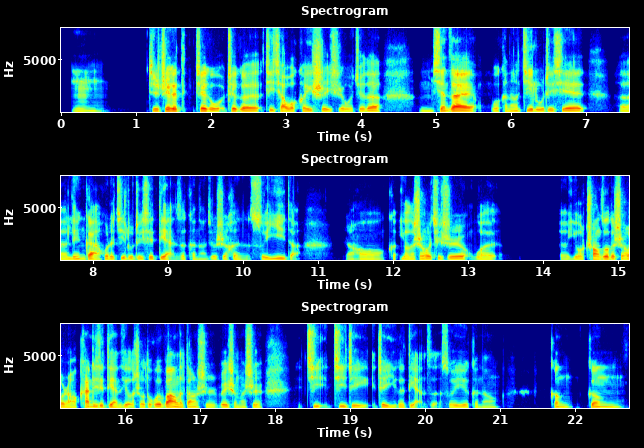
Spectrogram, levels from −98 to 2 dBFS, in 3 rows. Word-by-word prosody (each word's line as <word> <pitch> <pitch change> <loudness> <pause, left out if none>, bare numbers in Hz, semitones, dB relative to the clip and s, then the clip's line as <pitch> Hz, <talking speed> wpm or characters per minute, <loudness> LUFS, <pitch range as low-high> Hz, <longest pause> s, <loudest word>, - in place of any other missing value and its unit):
嗯， 120 -8 -11 0.6
其 130 - -2
实 - - -2
这 155 +5 +6
个 130 - +10
的 105 - -13
这 145 - +8
个 115 - -1
我 100 - -1
这 135 - +3
个 100 -4 +3
技 115 - -5
巧 100 -2 +2
我 90 -1 +1
可 95 - -3
以 95 - 0
试 - - +3
一 - - -6
试。 95 +2 -5
我 90 -1 -6
觉 90 +2 -5
得， 100 0 +2 0.5
嗯， 95 -1 -13
现 120 -2 +2
在 110 -5 +10 0.2
我 95 - -8
可 - - -9
能 100 +1 -7
记 120 +4 +1
录 110 -2 -2
这 105 -1 -3
些， 105 +1 +3 0.4
呃， 90 -1 -7
灵 100 +5 -5
感 - - +3
或 105 - -5
者 100 - -2
记 110 - -3
录 105 0 -6
这 100 -1 -5
些 105 +3 -3
点 - - -2
子 - - -11
可 - - -13
能 85 +1 -18
就 100 +2 -11
是 100 - -4
很 85 -3 -10
随 - - -4
意 100 +2 -2
的， - - -10 0.6
然 - - -12
后 90 -1 -9
可 - - -12
有 90 - -6
的 95 - -7
时 100 - +2
候 110 +1 +1
其 105 - -3
实 110 +2 0
我， 85 -1 -7 0.8
呃， 90 0 -13
有 95 0 -6
创 135 - +3
作 135 +1 +4
的 110 - -1
时 100 - +1
候， 95 - -1
然 90 -1 -3
后 - - -5
看 - - +4
这 100 - -2
些 110 - 0
点 90 -4 0
子， 95 - -6
有 - - -1
的 90 - -6
时 - - -5
候 - - -2
都 - - -6
会 110 0 +3
忘 125 +1 +8
了 - - -2
当 100 0 -3
时 90 -1 -7
为 95 - 0
什 - - -1
么 90 +1 -11
是 90 -1 -3 0.6
记 100 -3 -3
记 105 -2 -1
这 90 - -3
一 85 -1 -7
这 - - 0
一 85 -1 -6
个 90 - -7
点 - - -6
子。 - - -15
所 90 - -7
以 95 0 -4
可 95 - -13
能 90 +3 -15 0.7
更 195 0 -6 0.2
更， 105 -5 -3
100 Hz, 275 characters per minute, -25 LUFS, 90-110 Hz, 0.8 s, 个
